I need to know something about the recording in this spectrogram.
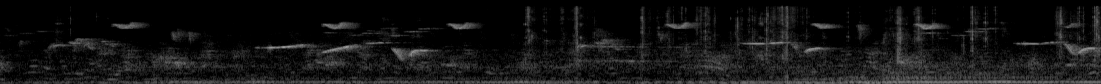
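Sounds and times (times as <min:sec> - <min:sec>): songbird chirping and whistling: 0:00.1 - 0:04.8, 0:05.8 - 0:08.6, 0:09.2 - 0:11.0.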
